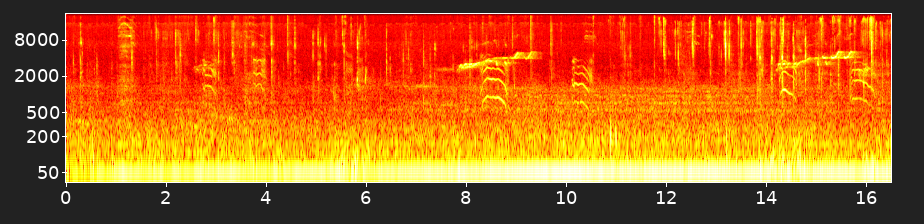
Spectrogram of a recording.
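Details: Domestic mother cat carrying a newborn kitten, encountered while out: rising, drawn-out meows in pairs around 8 to 10 seconds and again near 14 to 15 seconds, with tapping and rustling noises and steady low rumble.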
